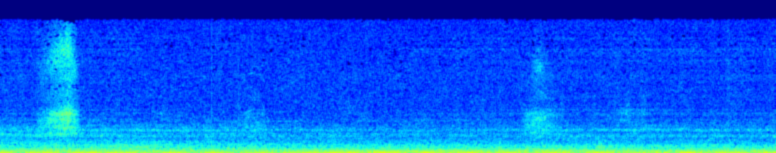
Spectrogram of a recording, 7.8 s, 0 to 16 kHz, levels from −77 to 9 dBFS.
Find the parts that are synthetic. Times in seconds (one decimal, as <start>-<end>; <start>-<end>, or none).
0.0-1.4; 4.1-7.8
